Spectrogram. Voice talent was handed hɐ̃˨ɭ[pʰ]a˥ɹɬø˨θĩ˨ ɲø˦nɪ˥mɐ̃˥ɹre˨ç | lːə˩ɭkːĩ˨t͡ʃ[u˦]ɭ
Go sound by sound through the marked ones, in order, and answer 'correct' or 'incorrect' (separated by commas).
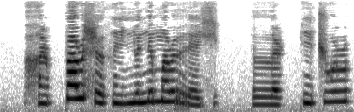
incorrect, correct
